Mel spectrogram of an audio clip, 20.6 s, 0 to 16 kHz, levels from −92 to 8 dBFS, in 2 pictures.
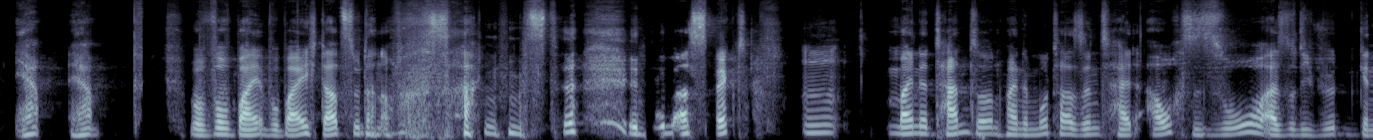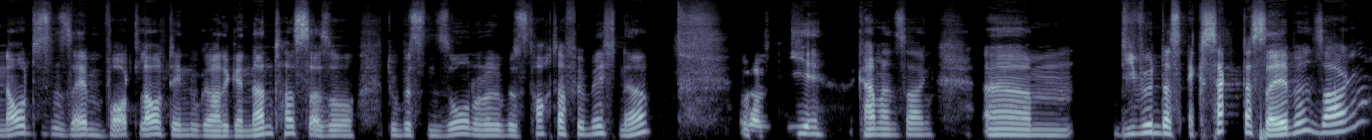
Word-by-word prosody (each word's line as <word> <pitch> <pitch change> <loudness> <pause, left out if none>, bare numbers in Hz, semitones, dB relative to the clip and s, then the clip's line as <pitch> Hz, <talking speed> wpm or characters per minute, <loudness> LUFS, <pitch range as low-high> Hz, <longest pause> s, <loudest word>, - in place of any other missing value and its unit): Ja, - - +1 0.2
ja. - - -1 0.7
Wo 140 -3 -1
wobei 150 -3 +6
wobei 140 +1 +5
ich 180 - -1
dazu 165 +2 +6
dann 175 -2 -3
auch - - -6
noch - - -4
sagen 180 -6 +2
müsste, 200 +5 +2 0.4
in 170 -1 +4
dem 185 +1 -2
Aspekt, 175 +1 +5 0.4
hm, 200 0 -6 0.4
meine 180 -1 +4
Tante 170 +1 +3
und 170 -3 -6
meine 155 -2 0
Mutter 170 +1 -2
sind 155 +2 -7
halt 145 -1 -1
auch 155 +7 -1
so, 155 +7 -3
also 150 -3 +2
die 145 -2 -11
würden 155 0 -11
genau 145 +6 -1
diesen 165 -3 -9
selben 145 -2 -4
Wortlaut, 155 +2 0
den 140 -1 -5
du 135 - -10
gerade 130 0 -2
genannt 140 +8 -2
hast, 185 -1 +1
also 130 0 -4 0.2
du 140 - -13
bist 145 -1 -7
'n 130 - -14
Sohn 155 +5 -5
oder 140 0 -4
du 140 - -7
bist 135 -2 -8
Tochter 175 -1 -4
für 165 - -8
mich, 180 0 -7
ne? 155 +9 -1 0.7
Oder - - -2 0.2
die 175 -3 -3 0.2
kann 150 0 +1
man 155 -1 -5
sagen, 150 +1 -6 0.4
ähm, 145 -2 -2 0.3
die 165 +1 -6
würden 210 -1 +1
das 185 -3 +2
exakt 235 0 +2
dasselbe 205 - +5
sagen. 215 +4 +3
155 Hz, 180 wpm, -24 LUFS, 145-180 Hz, 0.7 s, wobei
